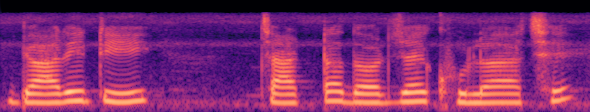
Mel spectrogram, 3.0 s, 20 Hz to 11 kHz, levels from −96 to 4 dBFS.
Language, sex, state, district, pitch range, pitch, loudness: Bengali, female, West Bengal, Alipurduar, 220-250 Hz, 235 Hz, -15 LUFS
